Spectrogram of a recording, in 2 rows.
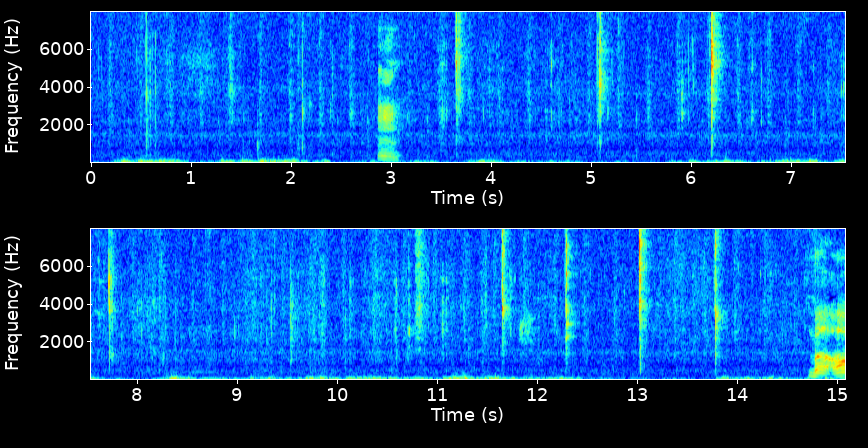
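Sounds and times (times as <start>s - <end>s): person chewing noodles: 0.5s - 14.0s
wet mouth clicks: 3.5s - 4.0s, 11.6s - 12.4s.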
